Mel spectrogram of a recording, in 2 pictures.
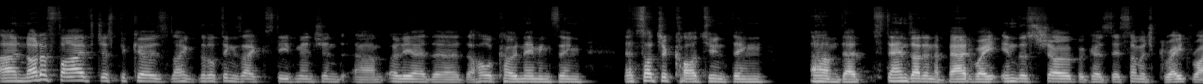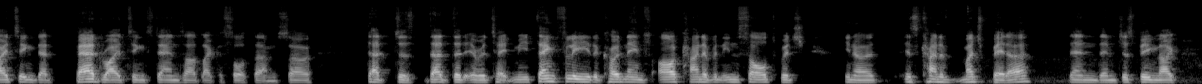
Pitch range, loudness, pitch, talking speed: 110-135 Hz, -23 LUFS, 120 Hz, 200 wpm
